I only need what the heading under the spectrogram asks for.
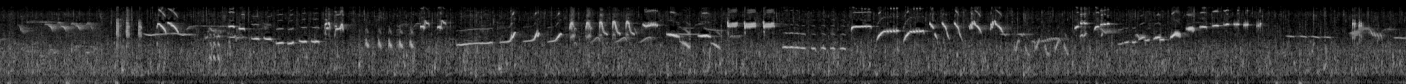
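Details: Sunda forktail in a long-duration masteran recording, singing a dense, varied sequence of very high whistles, rapid trills and slurred squeaks in near-continuous bursts.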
